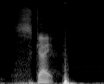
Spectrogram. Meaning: 1. To make (a telephone call) using Skype software 2. To send (a message or file) with Skype 3. To contact (a person) via Skype
- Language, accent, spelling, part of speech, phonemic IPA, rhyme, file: English, US, skype, verb, /skaɪp/, -aɪp, En-us-skype.ogg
